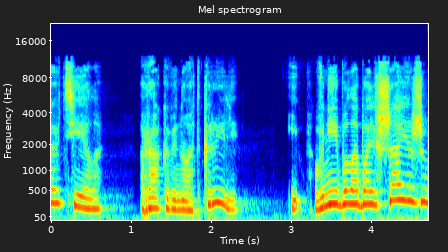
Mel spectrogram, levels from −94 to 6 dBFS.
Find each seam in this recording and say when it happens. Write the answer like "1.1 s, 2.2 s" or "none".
1.0 s, 3.2 s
